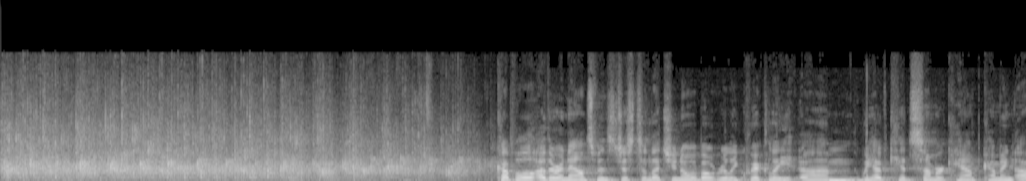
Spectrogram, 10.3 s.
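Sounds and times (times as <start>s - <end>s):
audience applause: 0.0s - 5.0s
speech: 5.0s - 10.2s.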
